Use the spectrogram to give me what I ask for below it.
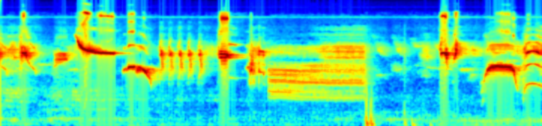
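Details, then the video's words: Black-winged starling lure call used for bird trapping: a busy mix of harsh squawks, sharp rising and falling whistles, a long buzzy rasp and quick chattering notes, loud and varied with brief pauses. "Suara pikat burung cucak Keling"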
